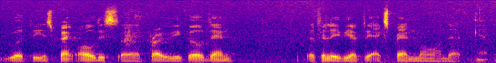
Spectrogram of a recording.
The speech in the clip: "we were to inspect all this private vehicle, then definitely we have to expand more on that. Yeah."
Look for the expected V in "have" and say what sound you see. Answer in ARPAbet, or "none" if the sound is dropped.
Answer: F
